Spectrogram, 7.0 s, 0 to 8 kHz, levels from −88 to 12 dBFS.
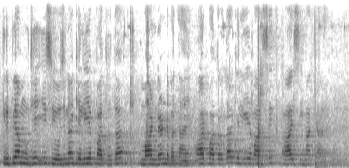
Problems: none marked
